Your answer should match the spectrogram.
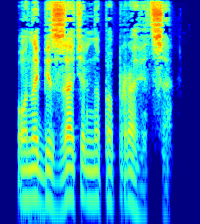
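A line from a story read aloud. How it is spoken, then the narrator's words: Mumbling. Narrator (Russian): пробормотала Али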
